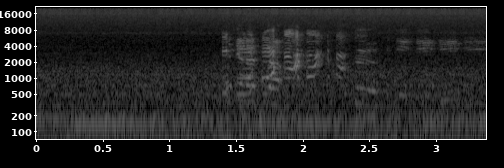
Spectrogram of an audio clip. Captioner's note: children giggling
